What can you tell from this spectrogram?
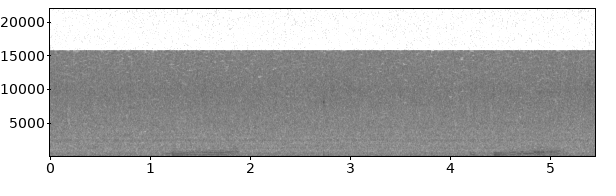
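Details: Sleeping kitten snoring softly: two faint, whistly wheezes that rise and fall, about three seconds apart, over a steady low background hiss.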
